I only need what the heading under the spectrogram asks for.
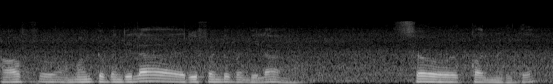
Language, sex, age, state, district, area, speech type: Kannada, male, 30-45, Karnataka, Shimoga, rural, spontaneous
